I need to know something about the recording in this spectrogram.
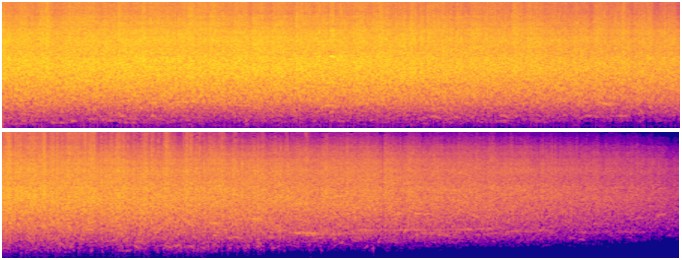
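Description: Recorded crowd applause, a dense even clapping that fades out slowly over the whole stretch and is gone at the very end.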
